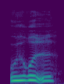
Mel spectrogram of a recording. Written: udrydde

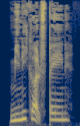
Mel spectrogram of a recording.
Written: minigolfbane

